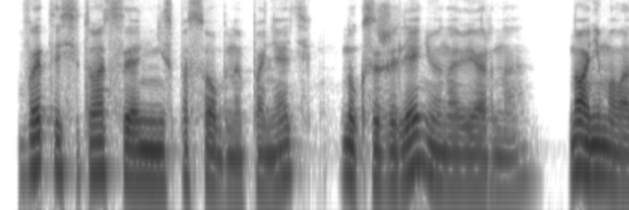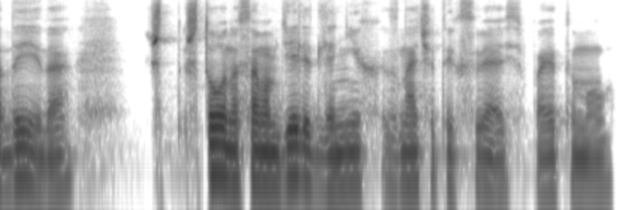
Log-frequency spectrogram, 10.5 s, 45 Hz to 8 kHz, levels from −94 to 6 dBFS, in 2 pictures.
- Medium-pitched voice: No, very low, 95 Hz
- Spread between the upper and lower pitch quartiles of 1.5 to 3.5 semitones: No, average, 4.0 semitones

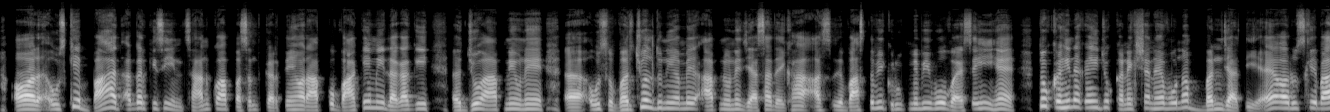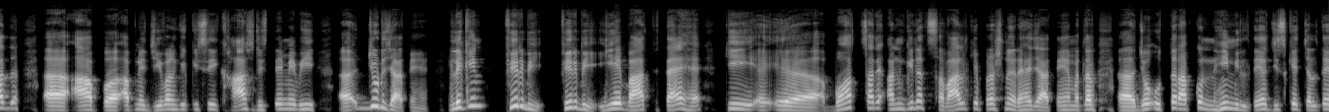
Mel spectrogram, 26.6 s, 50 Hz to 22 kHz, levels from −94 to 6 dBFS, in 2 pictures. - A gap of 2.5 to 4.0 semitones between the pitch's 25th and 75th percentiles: No, average, 4.9 semitones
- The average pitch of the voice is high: No, medium, 170 Hz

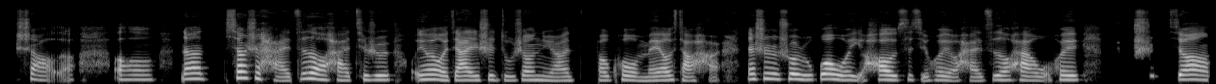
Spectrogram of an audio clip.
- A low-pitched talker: No, high, 205 Hz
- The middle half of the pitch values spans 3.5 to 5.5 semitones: No, narrow, 2.6 semitones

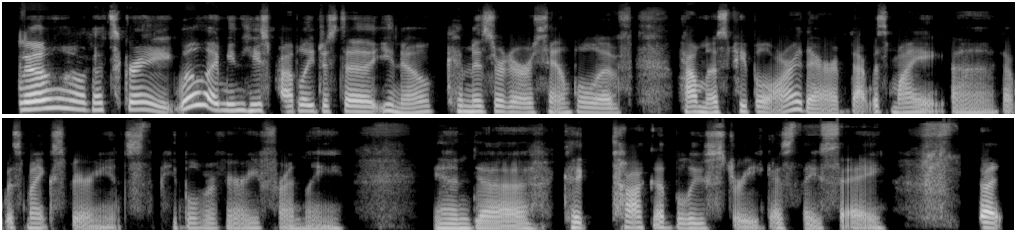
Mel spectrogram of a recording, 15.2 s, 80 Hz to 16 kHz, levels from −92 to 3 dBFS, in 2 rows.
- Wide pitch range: Yes, wide, 5.8 semitones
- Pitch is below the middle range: No, medium, 165 Hz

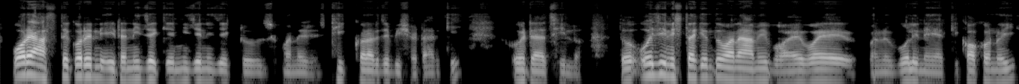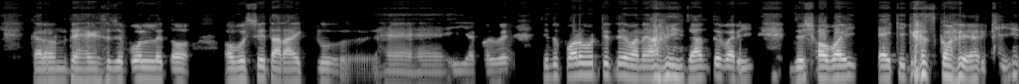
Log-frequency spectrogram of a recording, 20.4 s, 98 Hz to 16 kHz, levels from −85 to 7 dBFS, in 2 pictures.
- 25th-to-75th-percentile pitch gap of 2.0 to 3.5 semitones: No, average, 3.9 semitones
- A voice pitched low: Yes, low, 125 Hz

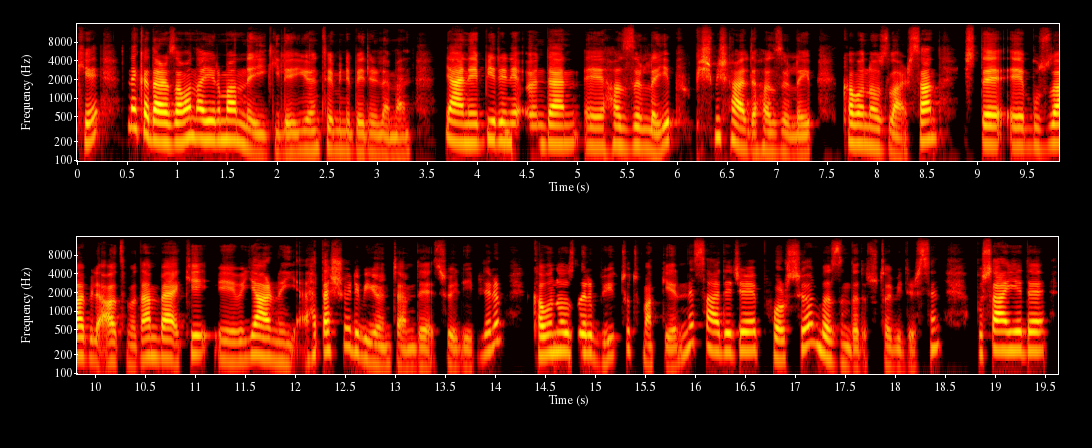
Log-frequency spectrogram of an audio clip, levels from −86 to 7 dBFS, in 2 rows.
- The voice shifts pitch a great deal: Yes, wide, 6.7 semitones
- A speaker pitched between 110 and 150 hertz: No, medium, 185 Hz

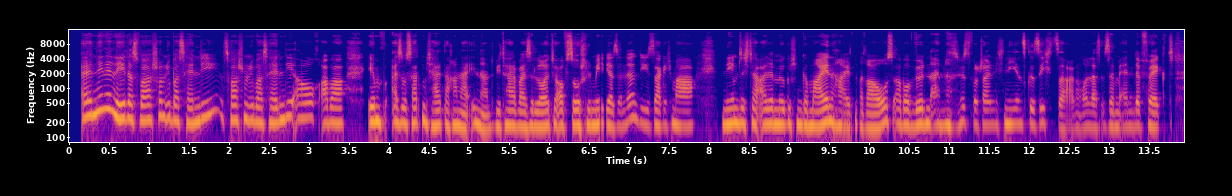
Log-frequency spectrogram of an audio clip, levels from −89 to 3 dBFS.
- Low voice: No, high, 190 Hz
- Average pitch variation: Yes, average, 3.4 semitones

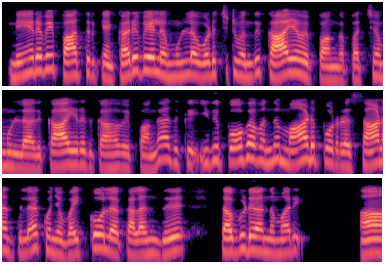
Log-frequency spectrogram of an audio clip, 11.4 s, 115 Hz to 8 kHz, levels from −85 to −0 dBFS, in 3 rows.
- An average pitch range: Yes, average, 3.6 semitones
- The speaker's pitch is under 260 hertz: Yes, high, 190 Hz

